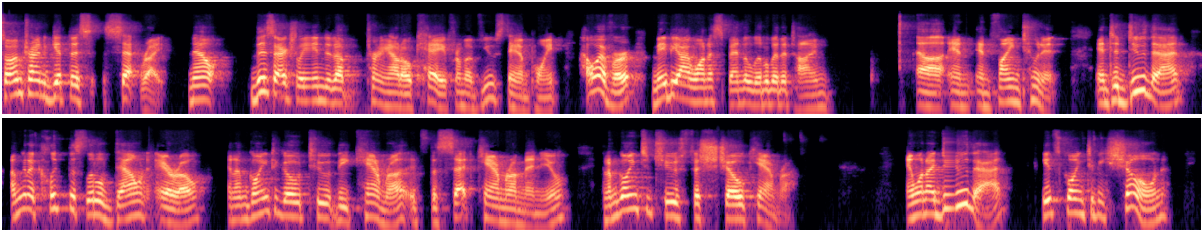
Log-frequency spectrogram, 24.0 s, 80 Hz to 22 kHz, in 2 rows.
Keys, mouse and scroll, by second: 13.0-17.7 drag, 20.5 click, 23.4 click.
